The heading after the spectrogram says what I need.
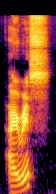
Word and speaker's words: iris: Iris, not Mr. Harris, this is iris.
